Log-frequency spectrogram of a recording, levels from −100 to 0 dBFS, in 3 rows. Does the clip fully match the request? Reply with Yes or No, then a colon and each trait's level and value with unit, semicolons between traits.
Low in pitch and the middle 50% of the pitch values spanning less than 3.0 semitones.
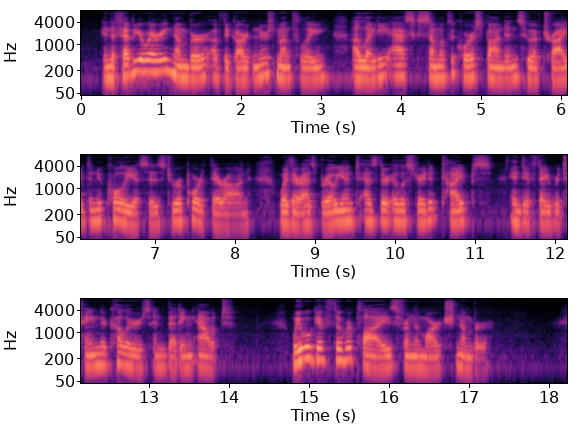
Yes: low, 125 Hz; narrow, 2.6 semitones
